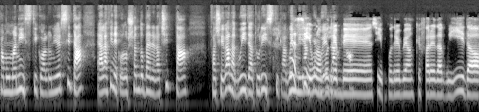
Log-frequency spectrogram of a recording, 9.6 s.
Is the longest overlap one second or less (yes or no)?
no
